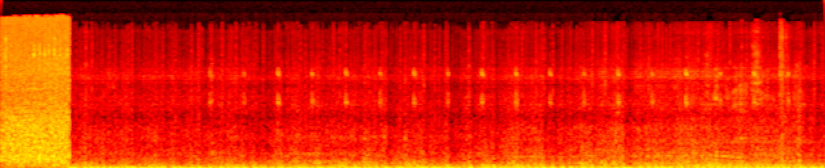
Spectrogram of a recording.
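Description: Passenger van driving, heard from inside the cab: a steady low engine and road rumble with faint light ticking about three times a second. A louder rush of cabin noise breaks off suddenly less than a second in.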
